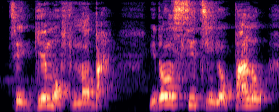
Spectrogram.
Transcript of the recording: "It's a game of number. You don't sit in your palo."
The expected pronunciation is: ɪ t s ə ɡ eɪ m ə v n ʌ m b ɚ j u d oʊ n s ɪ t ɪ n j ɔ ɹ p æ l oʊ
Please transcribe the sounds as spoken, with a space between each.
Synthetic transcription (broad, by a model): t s ə ɡ eɪ m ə f n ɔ b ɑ j u d oʊ n s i t ɪ n j ɔ p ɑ l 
